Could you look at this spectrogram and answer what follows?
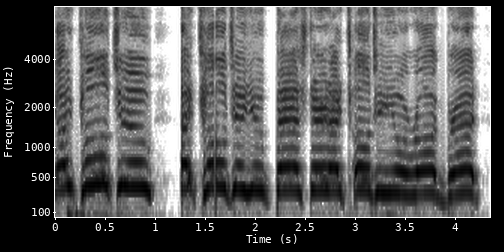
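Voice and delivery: high, loud mock outburst; hammed-up I-told-you-so yelling; gloating viewers. Imitating viewers gloating at the host, high mock shout. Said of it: "Some of you are like".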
